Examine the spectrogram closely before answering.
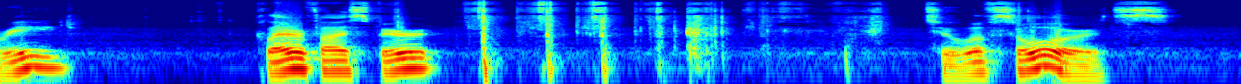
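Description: Playing cards slide and tap softly onto a table.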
